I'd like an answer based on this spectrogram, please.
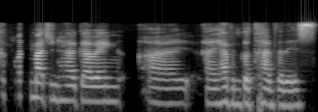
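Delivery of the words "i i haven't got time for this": half French, half Italian accent. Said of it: "That was my [name]".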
